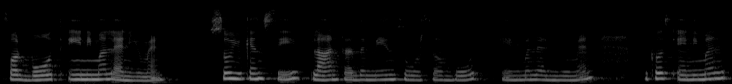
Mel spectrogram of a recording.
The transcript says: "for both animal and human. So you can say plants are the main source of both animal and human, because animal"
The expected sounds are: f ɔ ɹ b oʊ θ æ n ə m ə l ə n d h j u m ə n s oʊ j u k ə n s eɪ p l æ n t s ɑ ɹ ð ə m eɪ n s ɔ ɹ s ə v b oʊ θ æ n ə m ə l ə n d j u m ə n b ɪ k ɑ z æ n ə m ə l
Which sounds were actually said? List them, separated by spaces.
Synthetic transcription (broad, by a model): f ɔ ɹ b oʊ t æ n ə m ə l ə n d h j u m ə n s oʊ j u k ə n s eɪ p l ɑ n t ɑ ɹ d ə m eɪ n s ɔ ɹ s ə v b oʊ t æ n ə m ə l ə n d j u m ə n b ɪ k ɑ z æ n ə m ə l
